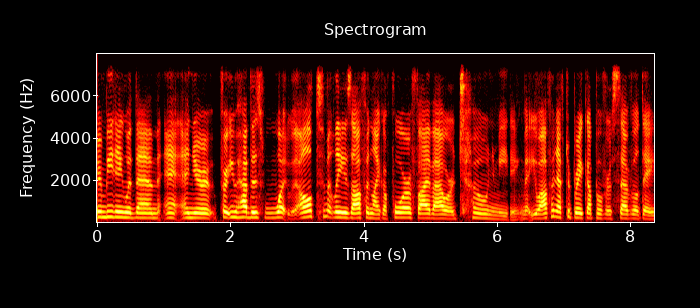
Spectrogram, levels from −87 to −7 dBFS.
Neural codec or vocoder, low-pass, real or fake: none; 7.2 kHz; real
